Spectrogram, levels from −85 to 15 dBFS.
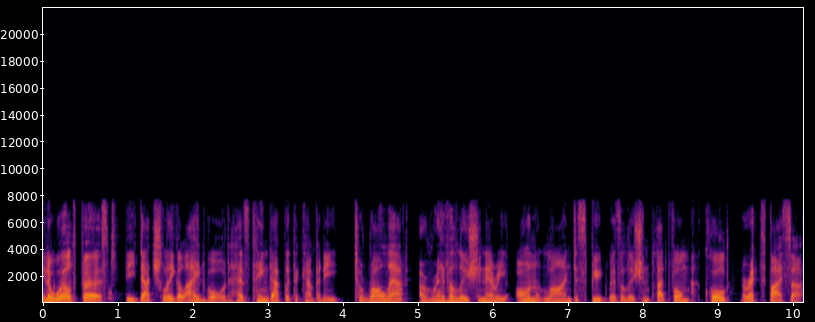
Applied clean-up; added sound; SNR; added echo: neural mask model DeepFilterNet 3.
